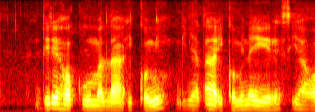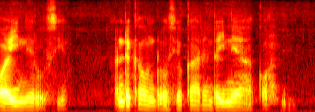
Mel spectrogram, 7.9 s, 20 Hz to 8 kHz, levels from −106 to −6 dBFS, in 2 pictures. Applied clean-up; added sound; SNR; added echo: none; none; none; none.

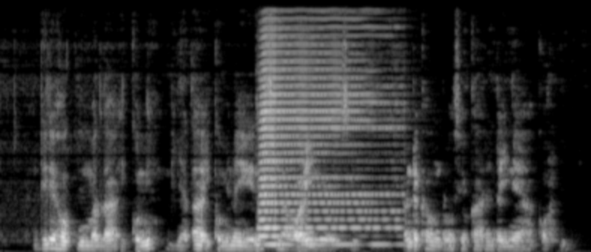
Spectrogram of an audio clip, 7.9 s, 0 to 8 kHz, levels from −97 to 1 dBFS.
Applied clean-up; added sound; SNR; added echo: classical method WPE with log-MMSE.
